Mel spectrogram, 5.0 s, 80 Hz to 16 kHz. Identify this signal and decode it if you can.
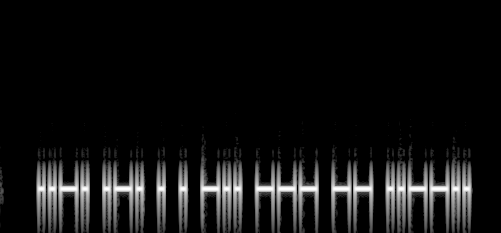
Morse code, heard as a keyed tone, about 21 wpm, 700 Hz. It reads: FREEDOM?
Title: Sentences from Top 1600 Words 22wpm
